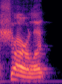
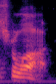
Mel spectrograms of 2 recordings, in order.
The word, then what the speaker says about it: Charlotte: I love how you pronounce that, by the way. Charlotte? Is that how y'all say it? Yep, it's not Charlotte. Our little town is called Charlotte.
